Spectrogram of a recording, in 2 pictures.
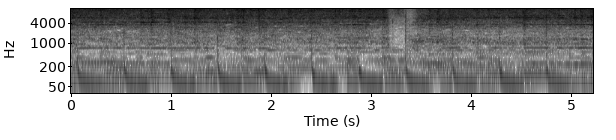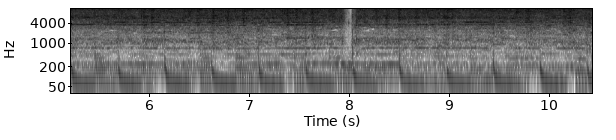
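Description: Electric drill boring into the metal side of a cheap padlock body: a steady grinding whir as the twist bit cuts a row of holes through the lock. Background electronic music with a steady beat plays underneath.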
